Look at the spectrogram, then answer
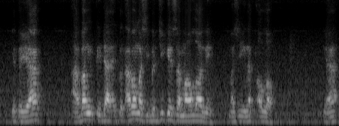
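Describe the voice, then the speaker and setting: Noticeable background noise accompanies a man whose speech runs at a fairly quick pace. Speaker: spiritual healer. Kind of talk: live-stream Q&A. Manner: blunt, forceful; heated.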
